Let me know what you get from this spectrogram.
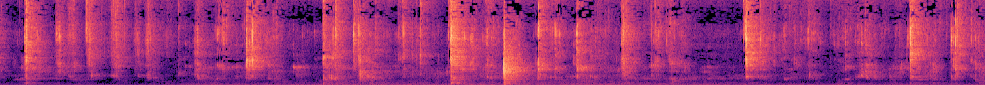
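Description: Close-miked mouth sounds of a man eating fried chicken wings: wet chewing, lip smacking and finger licking, a run of short irregular smacks and clicks, the sharpest about five seconds in.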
